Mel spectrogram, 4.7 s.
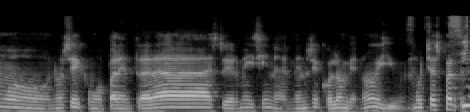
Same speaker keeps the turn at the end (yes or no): no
